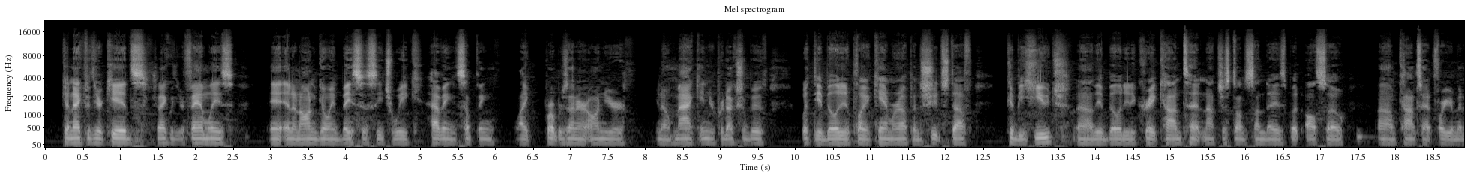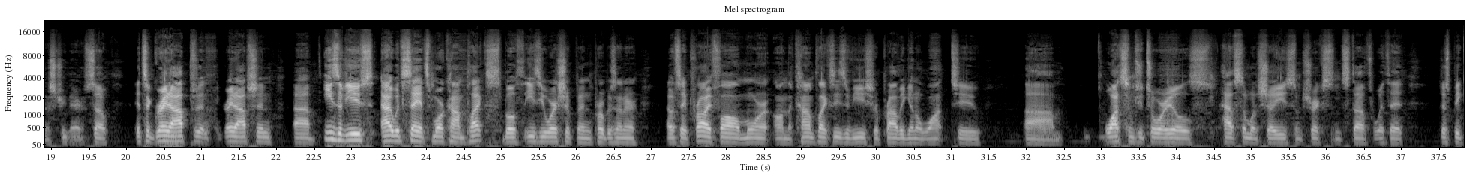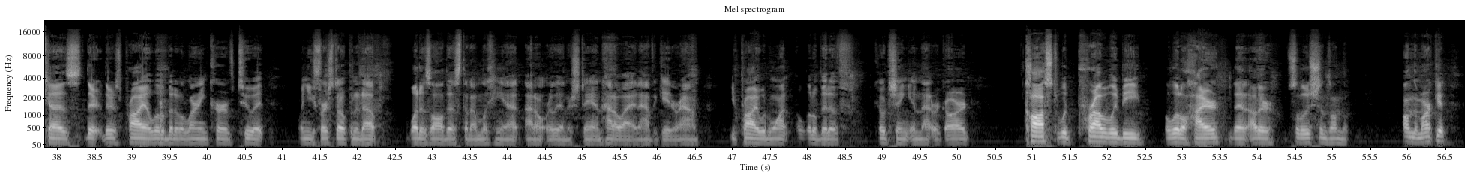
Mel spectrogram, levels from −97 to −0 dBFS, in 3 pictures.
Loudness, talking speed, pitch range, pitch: -30 LUFS, 190 wpm, 95-115 Hz, 100 Hz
